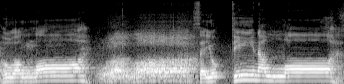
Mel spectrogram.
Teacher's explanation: تفخم العرب اللام باجماع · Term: اللام المفخمه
